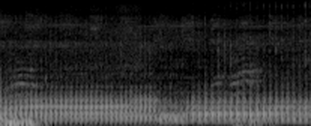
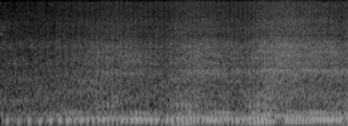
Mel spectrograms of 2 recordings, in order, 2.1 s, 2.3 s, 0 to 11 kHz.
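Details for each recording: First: Yamaha Vixion that suddenly died and won't start by button or kick: with key on the fuel pump hums steadily with a fast flutter but no fuel flows from the line; failed fuel pump. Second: Yamaha Vixion single-cylinder that would not start by electric or kick start, low compression measured about 35 versus normal 39: now catches and keeps running, even low thrum with light revs blipping and settling; runs fine.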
